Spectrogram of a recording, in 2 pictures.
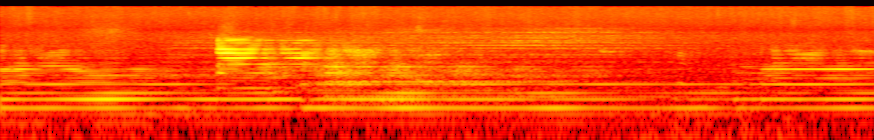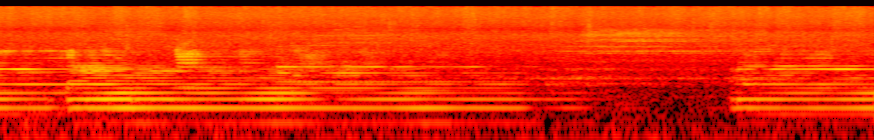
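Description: Slow instrumental band passage: guitar notes played through effects, ringing out over sustained low notes, with a new plucked note every second or two. The music drops to a quieter stretch about fourteen seconds in.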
